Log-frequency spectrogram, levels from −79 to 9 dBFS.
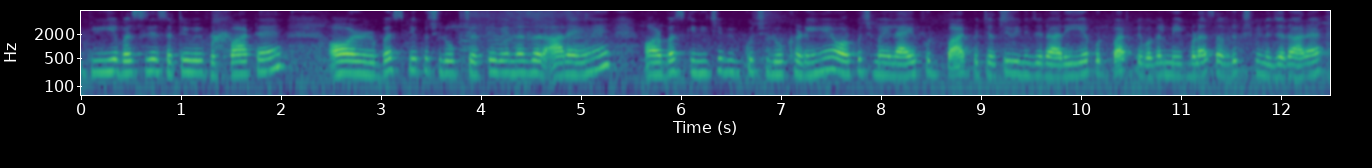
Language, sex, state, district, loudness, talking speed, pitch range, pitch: Hindi, female, Bihar, Araria, -18 LUFS, 230 wpm, 200-230 Hz, 215 Hz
